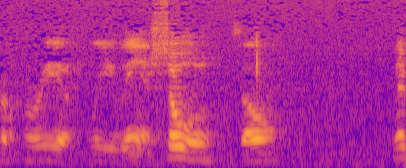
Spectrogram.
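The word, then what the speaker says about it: Seoul: Korea were you in Soul so they pronounced the dictionary says it's so but everybody over there calls it Soul so I call it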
